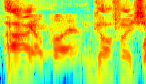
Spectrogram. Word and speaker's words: Guilfoyle: Guilfoyle.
